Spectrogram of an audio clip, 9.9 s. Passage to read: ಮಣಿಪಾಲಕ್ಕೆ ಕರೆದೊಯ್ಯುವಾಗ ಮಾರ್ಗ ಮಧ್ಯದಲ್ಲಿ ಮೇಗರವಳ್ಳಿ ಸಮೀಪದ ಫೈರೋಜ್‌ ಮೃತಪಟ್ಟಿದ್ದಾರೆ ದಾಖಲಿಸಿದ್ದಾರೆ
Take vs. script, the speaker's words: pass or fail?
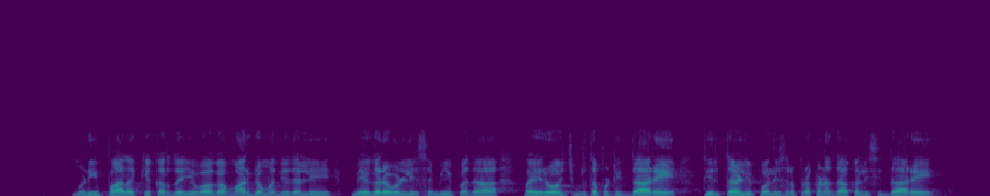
fail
